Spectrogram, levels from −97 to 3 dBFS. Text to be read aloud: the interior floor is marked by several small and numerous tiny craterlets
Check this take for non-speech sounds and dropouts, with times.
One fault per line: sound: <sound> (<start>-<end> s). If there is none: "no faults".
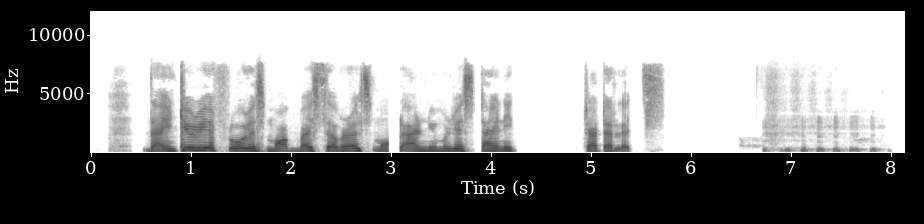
sound: dropout (3.0-3.1 s)
sound: laugh (6.5-8.0 s)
